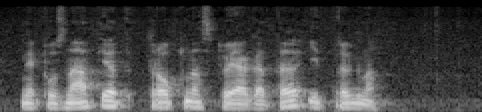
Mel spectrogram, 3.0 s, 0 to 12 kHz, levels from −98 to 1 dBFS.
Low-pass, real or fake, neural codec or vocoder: 9.9 kHz; fake; vocoder, 22.05 kHz, 80 mel bands, WaveNeXt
